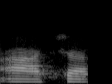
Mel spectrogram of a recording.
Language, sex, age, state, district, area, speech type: Bengali, male, 18-30, West Bengal, Howrah, urban, conversation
